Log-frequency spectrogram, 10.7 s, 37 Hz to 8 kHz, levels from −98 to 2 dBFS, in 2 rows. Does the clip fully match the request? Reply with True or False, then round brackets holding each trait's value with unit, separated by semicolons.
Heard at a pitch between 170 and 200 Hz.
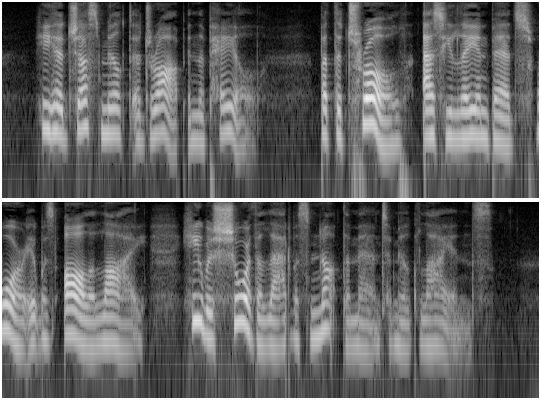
True (185 Hz)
